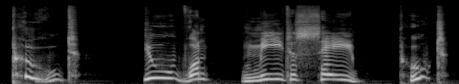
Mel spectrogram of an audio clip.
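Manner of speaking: high, slow, disbelieving repeat of poot; incredulous outrage. Acted. Arch-Chancellor appalled at being offered a silly substitute swear, incredulous. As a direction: stretch it out in pure disbelief.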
